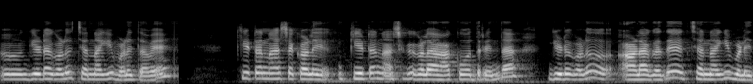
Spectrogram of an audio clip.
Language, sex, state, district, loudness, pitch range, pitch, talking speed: Kannada, female, Karnataka, Raichur, -16 LUFS, 230-260 Hz, 240 Hz, 95 wpm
